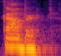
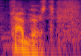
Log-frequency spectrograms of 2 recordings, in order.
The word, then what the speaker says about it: Kabert: Its pronunciation is Kabert. Kabert.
